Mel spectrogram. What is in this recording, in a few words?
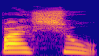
"cow", ml; gcompris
